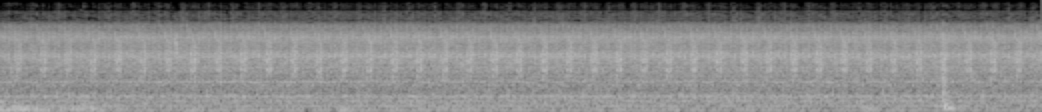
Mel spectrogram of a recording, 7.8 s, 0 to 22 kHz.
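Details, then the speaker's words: 2001 BMW E38 740i idling after Vanos rebuild, new Vanos distributors and intake cam-end gaskets: fast light ticking persists over low rumble; lifters checked, spark plugs tight, no codes, top-end tick unresolved. "and it's still making that ticking more all the spark plugs are tight it's right here just like before"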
